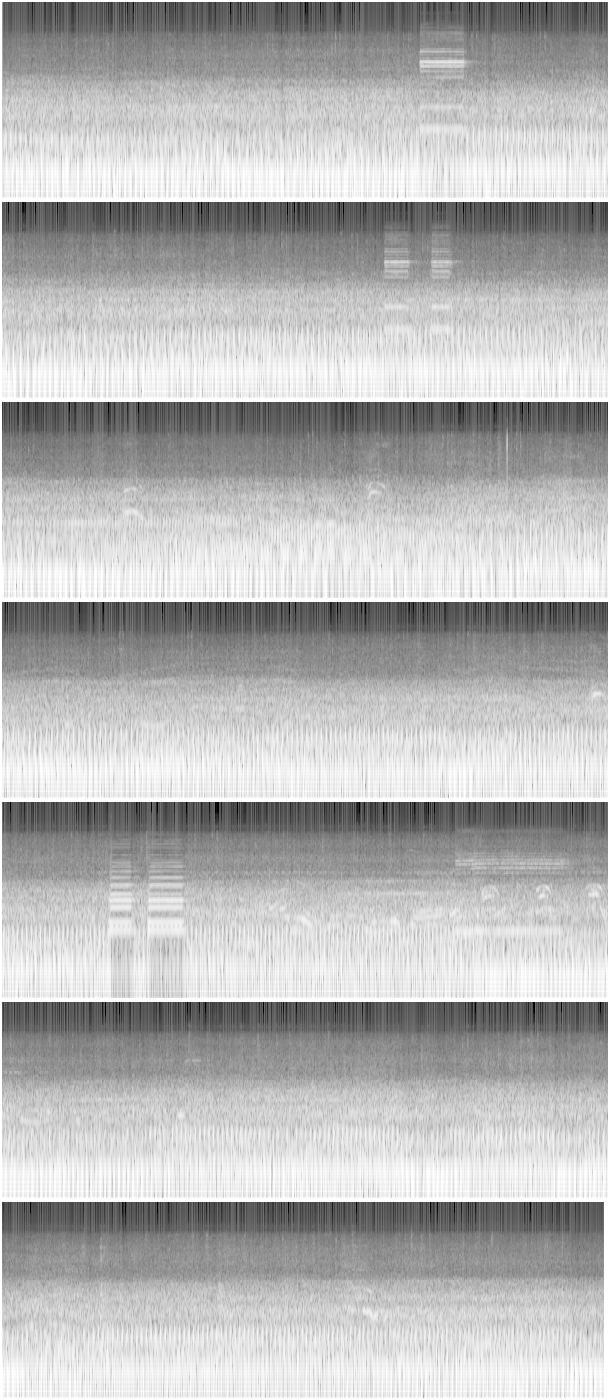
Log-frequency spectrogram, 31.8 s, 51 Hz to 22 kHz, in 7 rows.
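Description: A pack of motorcycles running close together with a steady engine rumble, punctuated by horn toots: short beeps about 3 and 8 seconds in, a longer honk around 19 seconds, and a warbling tone a few seconds later.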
